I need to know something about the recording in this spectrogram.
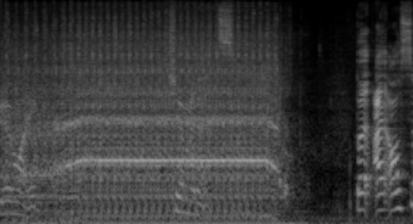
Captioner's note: sewing machine roaring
